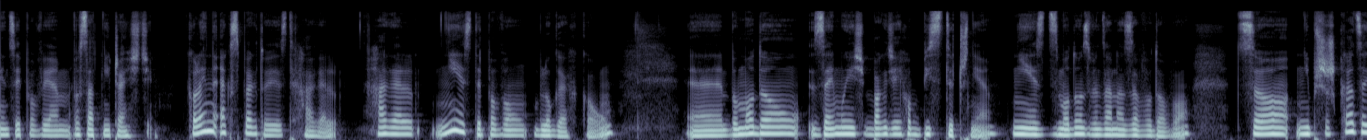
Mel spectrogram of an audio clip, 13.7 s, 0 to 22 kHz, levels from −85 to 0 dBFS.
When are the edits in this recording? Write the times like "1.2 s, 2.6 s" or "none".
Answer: 2.6 s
